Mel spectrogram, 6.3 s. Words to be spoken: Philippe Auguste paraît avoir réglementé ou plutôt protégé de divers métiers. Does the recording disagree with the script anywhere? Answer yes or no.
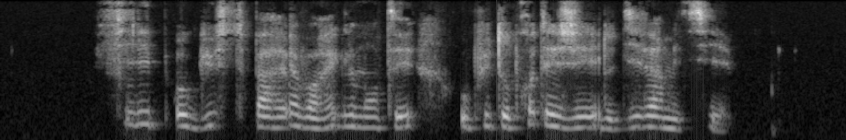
no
